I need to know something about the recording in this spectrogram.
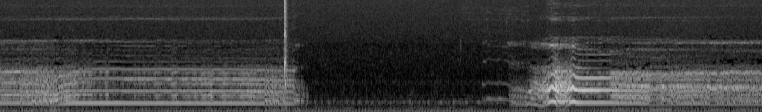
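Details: Cocker spaniel singing: a long sustained tonal howl that breaks off, a quiet pause with a low hum, then a wavering, rising-and-falling howl resumes; brief human voices nearby.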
